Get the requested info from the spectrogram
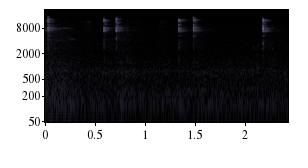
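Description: Near silence with about five faint, short clicks from the computer as the lecture slide is advanced.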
